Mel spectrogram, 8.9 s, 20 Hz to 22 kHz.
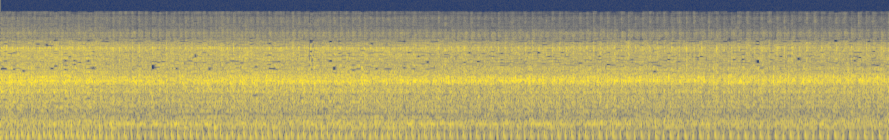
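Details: Honda Beat (carburettor model, standard engine) fitted with a PE24 carburettor, after idle and mixture adjustment: steady single-cylinder putter at a low, even idle with light mechanical clatter and no surging; normal settled idle.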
